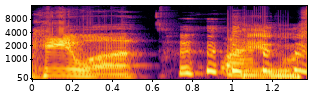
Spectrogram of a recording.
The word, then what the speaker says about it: Kawa: it's more that it rhymes with Heiwa, the word for peace.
